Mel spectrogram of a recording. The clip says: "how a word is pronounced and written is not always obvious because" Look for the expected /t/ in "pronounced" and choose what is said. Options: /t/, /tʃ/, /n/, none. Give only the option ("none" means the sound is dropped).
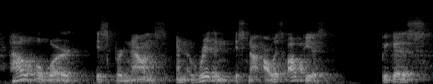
/t/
